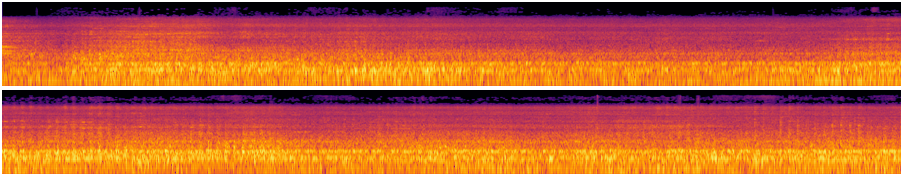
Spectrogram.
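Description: Covered hopper cars of a freight grain train rolling past, a steady low rumble of steel wheels on rail with a clickety-clack of the wheels.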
